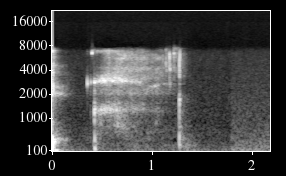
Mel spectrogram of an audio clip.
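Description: A breathy, whisper-like hiss from the presenter lasting about a second, with a faint click near its start and another near its end.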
